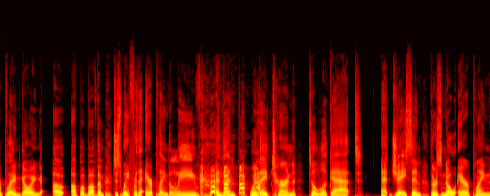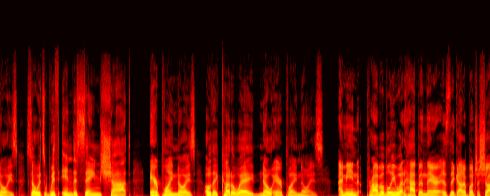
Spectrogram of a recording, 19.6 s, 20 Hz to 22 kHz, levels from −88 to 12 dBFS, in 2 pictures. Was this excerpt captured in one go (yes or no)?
yes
